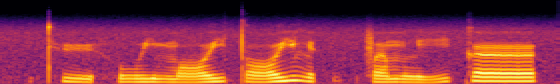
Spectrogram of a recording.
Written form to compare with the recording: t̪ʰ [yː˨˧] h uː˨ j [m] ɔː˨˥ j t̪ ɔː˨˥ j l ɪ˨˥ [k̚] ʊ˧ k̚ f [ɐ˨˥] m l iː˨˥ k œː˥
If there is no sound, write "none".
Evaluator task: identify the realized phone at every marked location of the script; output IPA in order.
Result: yː˨˩, m, k̚, ɐ˨

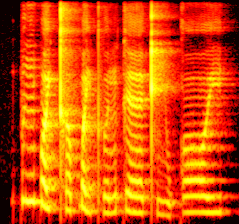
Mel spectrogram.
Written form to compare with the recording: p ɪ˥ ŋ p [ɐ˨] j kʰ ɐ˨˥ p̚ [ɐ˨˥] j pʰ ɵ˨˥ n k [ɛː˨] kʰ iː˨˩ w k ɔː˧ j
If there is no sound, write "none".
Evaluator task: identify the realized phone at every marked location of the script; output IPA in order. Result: ɐ˧, ɐ˨, ɛː˨

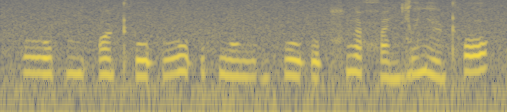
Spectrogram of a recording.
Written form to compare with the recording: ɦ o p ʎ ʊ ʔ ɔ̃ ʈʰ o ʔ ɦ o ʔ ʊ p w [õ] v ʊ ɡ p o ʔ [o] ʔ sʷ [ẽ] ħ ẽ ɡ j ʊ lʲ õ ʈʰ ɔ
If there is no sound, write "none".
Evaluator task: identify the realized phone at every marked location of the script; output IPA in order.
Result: õ, o, ẽ

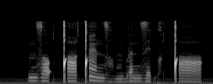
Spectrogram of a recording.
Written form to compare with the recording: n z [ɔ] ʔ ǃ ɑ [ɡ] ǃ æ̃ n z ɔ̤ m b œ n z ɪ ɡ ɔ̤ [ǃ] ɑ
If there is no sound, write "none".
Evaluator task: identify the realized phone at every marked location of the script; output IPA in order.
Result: ɔ, none, ǃ

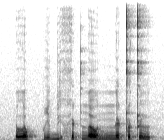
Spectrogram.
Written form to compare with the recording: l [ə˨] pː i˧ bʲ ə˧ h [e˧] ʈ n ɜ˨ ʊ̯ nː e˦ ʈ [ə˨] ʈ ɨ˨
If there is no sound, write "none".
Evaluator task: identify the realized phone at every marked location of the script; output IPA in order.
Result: ə˨, e˧, ə˦

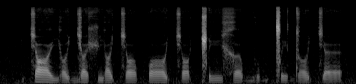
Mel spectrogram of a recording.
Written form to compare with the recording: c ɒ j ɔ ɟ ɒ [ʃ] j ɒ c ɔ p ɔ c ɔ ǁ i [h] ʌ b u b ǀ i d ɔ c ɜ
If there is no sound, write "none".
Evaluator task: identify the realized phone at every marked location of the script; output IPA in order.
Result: ʃ, x

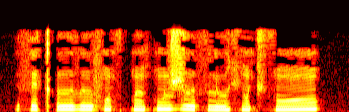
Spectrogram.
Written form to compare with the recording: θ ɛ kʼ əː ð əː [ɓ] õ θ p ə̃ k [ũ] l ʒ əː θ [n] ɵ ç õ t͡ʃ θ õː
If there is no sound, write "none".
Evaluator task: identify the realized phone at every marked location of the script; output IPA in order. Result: f, ũ, l

